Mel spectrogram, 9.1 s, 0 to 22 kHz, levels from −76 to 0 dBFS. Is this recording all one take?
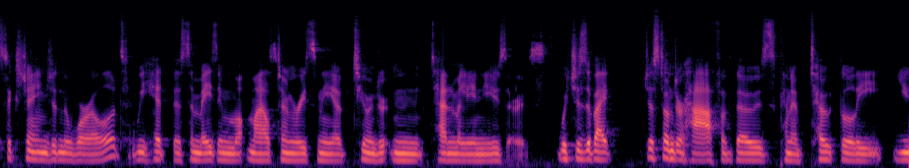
no; 1 cut; at 1.4 s

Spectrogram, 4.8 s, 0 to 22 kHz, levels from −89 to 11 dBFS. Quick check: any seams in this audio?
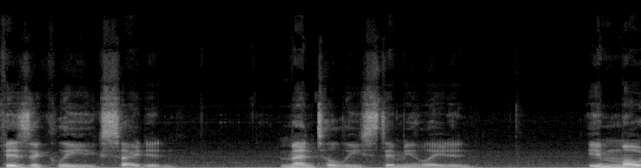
no; 0 cuts

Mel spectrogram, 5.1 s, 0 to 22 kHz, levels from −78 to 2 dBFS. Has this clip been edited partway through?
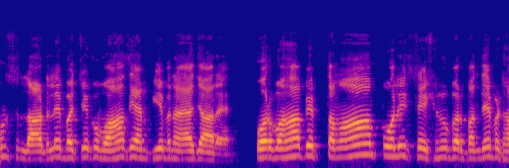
no; 0 cuts

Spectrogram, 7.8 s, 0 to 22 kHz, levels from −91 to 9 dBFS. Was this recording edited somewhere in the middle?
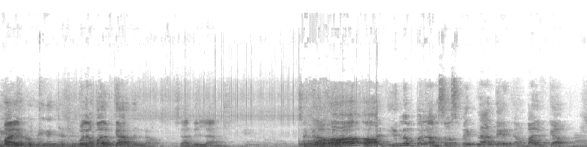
yes; 2 cuts; at 3.9 s, 5.0 s

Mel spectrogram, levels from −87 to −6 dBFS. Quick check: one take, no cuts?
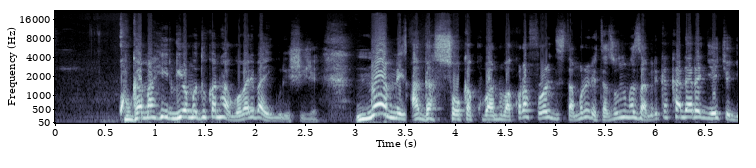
no; 1 cut; at 3.5 s

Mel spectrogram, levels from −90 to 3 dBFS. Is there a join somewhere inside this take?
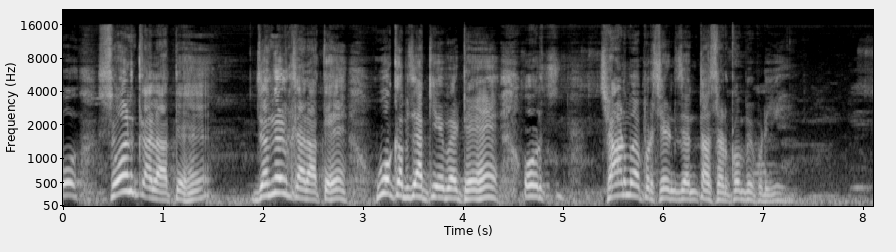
no; 0 cuts

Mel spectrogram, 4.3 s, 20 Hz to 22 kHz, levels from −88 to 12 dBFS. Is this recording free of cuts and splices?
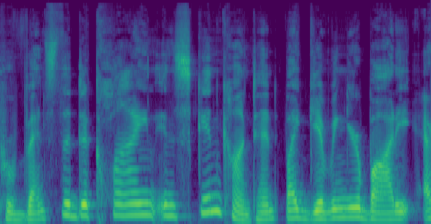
no; 1 cut; at 2.8 s

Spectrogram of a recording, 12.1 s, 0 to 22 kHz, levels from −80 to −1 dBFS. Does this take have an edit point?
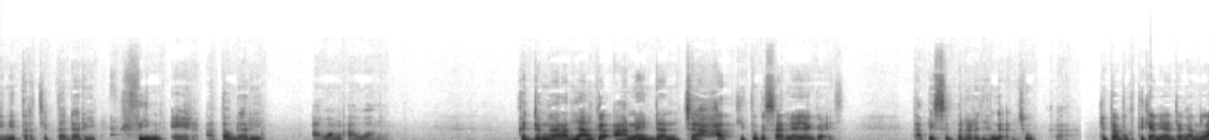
no; 0 cuts

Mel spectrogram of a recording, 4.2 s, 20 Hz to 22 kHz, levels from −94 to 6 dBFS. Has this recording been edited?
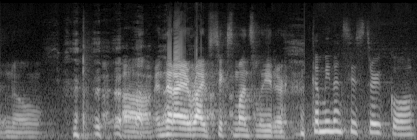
yes; 1 cut; at 2.9 s

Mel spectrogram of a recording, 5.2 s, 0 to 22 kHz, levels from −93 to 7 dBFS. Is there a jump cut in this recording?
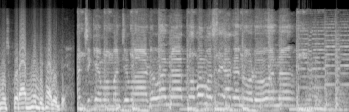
no; 0 cuts

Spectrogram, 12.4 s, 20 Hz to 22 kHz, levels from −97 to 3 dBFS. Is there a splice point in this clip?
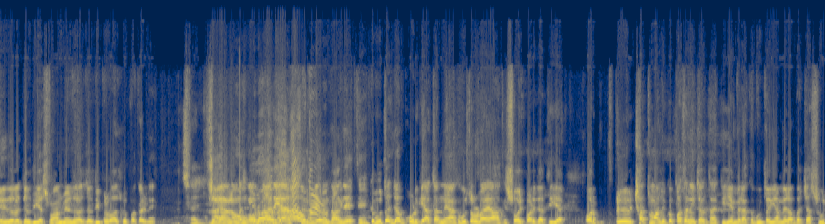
yes; 1 cut; at 3.7 s

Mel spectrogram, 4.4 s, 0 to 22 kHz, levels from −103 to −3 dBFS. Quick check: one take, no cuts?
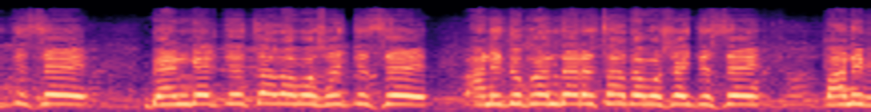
no; 1 cut; at 2.3 s

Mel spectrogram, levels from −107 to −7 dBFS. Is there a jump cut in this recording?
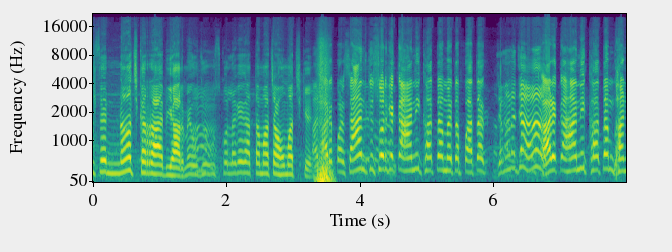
yes; 1 cut; at 3.3 s

